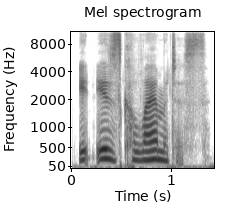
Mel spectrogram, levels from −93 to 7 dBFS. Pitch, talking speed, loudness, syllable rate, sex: 210 Hz, 125 wpm, -17 LUFS, 5.0 syllables/s, female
